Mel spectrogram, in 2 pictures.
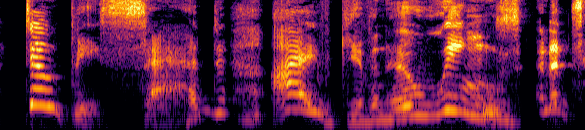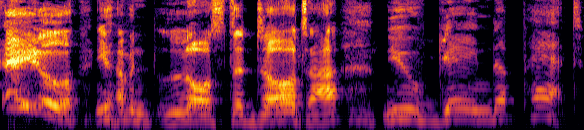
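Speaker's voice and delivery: put-on loud, slow, booming, swooping English accent. Showing a favorite voice from the Barbie movie: English Wenlock voice. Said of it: "Wenlock from the Barbie movie".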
